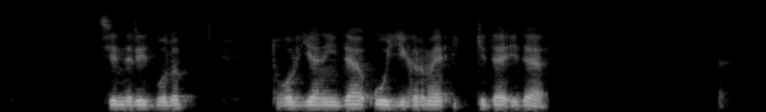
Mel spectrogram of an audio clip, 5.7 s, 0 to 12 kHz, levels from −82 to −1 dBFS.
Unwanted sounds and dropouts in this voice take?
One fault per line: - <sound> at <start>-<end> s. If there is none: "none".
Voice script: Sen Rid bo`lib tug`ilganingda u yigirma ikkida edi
none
